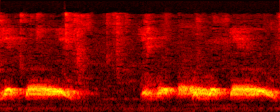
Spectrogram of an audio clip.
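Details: Decoy spotted dove luring wild birds, cooing in deep, soft, hollow notes: one phrase of a clipped note and a long coo, a brief pause, then three linked coos rising and falling slightly.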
